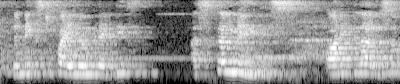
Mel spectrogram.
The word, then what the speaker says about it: Aschelminthes: So phylum Aschelminthes, उच्चार बघा Aschelminthes, आणि त्याच्यानुसार स्पेलिंग आपल्याला लिहिता आलं पाहिजे.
